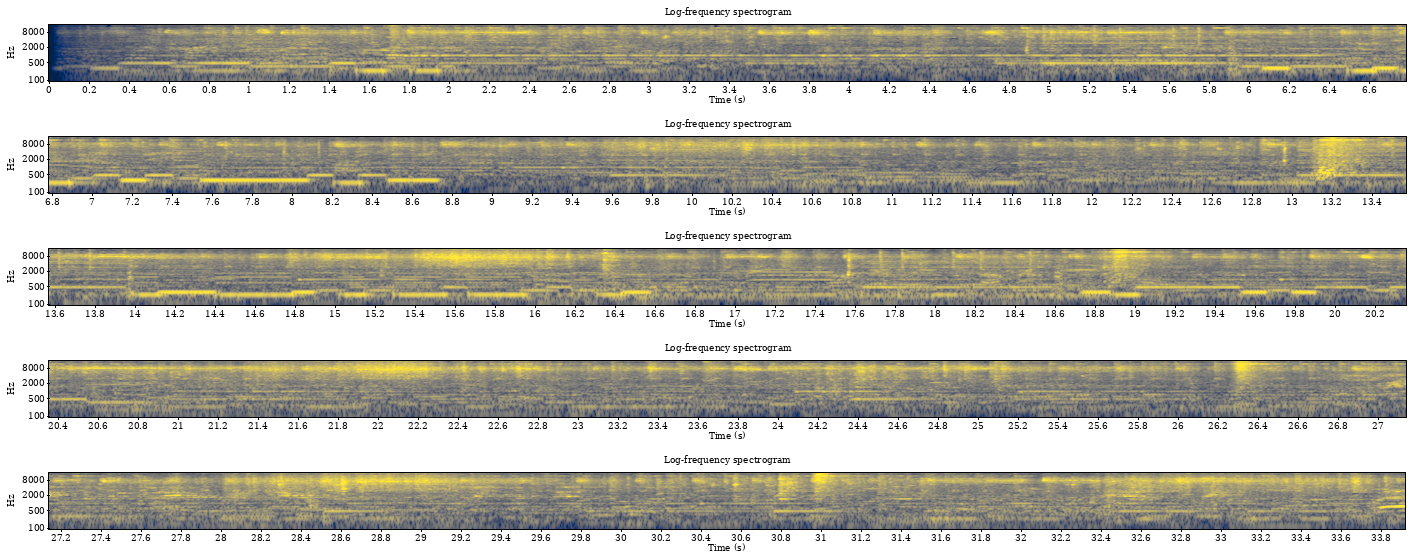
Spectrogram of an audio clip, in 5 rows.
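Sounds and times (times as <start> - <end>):
casino crowd walla: 0.0 - 33.9
casino slot machines: 0.0 - 33.9.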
